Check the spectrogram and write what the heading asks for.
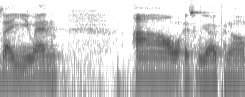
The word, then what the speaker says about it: Aum: by chanting on once remember on has three syllables AUM our as we open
